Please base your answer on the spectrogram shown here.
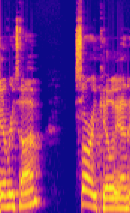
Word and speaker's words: Cillian: And Cillian Murphy, obviously, was absolutely incredible, though I still can't get over the fact that his name is pronounced Cillian and not Cillian.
